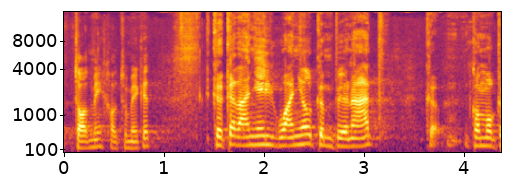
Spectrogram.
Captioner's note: non-english speech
